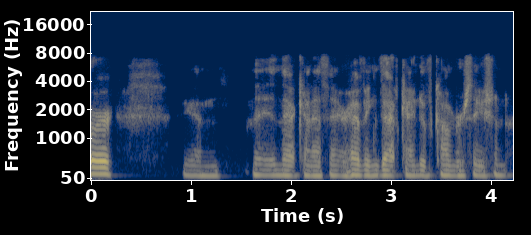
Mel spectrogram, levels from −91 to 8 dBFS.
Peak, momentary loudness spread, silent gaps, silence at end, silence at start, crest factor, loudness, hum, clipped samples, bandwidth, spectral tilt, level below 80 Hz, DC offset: -8 dBFS; 16 LU; none; 0 s; 0 s; 22 dB; -30 LUFS; none; under 0.1%; 8 kHz; -4 dB/octave; -70 dBFS; under 0.1%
